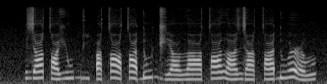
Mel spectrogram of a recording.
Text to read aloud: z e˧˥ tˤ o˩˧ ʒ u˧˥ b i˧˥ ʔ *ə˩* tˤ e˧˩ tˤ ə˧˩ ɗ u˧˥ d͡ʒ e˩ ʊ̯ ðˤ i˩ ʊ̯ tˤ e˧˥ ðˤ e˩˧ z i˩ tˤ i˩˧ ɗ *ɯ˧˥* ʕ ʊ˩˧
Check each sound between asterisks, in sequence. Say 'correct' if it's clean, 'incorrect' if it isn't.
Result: correct, incorrect

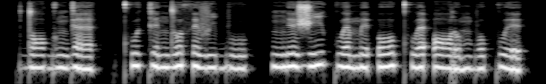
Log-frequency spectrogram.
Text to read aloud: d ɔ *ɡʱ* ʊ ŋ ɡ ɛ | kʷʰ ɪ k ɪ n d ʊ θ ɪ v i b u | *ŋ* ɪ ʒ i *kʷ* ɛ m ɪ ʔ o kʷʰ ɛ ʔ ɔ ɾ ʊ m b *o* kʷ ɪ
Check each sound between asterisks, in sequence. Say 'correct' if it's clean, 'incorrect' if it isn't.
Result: incorrect, correct, correct, correct

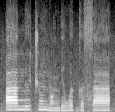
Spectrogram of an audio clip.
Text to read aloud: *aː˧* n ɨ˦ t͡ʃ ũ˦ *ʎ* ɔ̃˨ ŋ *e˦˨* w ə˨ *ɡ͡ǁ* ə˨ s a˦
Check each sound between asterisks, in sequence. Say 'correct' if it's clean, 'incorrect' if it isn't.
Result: incorrect, incorrect, incorrect, incorrect

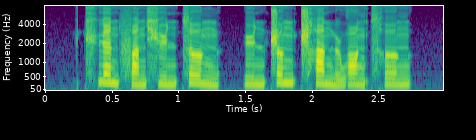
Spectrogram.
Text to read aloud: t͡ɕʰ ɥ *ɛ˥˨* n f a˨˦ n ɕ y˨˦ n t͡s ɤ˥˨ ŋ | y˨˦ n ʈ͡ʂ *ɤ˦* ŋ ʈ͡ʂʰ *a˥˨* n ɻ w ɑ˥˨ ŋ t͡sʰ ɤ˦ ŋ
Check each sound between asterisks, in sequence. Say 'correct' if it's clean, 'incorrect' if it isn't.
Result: correct, correct, correct

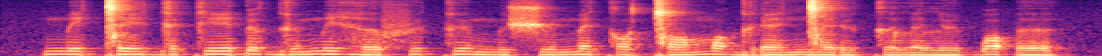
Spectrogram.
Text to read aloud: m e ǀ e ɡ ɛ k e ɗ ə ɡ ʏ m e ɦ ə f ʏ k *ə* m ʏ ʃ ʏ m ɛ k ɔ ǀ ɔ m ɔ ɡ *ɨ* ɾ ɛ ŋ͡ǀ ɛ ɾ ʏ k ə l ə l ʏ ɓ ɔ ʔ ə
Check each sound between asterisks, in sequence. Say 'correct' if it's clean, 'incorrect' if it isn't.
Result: incorrect, incorrect

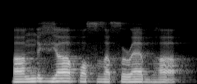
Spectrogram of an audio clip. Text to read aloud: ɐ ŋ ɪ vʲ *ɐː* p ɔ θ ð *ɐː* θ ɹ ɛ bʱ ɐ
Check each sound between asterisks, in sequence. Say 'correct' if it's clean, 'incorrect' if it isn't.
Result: correct, incorrect

